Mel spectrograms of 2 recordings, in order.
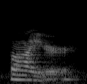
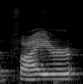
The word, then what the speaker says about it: fire: a sight word t-h-e the fire f phi i fire r and that says its name i've said its name so i think there's a silent e the fire alarm alarm uh uh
